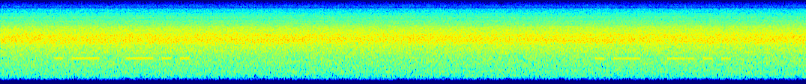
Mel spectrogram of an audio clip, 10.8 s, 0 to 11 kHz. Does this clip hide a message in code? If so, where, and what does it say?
Yes: Morse code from 0.7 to 9.8 s, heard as a keyed tone, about 10 wpm, 1020 Hz, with radio hiss. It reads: AD AD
